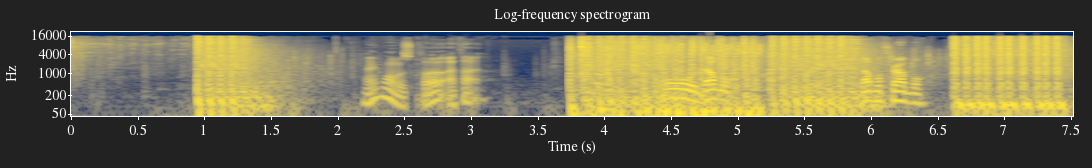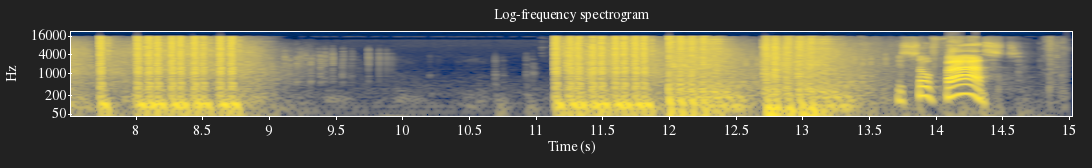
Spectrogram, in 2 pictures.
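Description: An automatic rifle fires loud rapid bursts indoors.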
